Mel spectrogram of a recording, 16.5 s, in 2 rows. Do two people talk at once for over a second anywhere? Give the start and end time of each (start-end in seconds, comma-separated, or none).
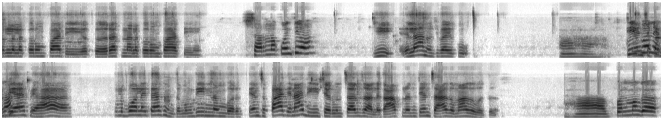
none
